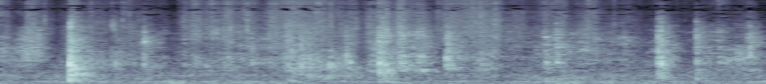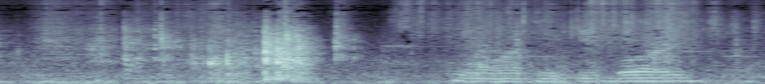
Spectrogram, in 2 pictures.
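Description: Cardboard and foam packing rustle and knock as a box is unpacked.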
